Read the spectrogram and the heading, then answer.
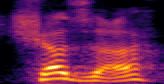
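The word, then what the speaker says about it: Chuza: And Joanna, the wife of Chuzza, is what I'm told the way you pronounce that.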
